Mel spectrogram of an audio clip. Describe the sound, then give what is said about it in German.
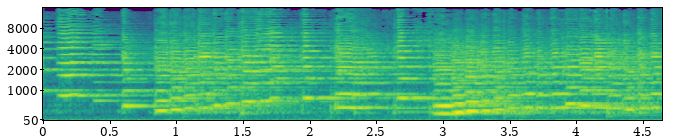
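Solo violin playing a melodic phrase, bright bowed tones with sliding, gliding notes and several swells in loudness, heard alone without voices. “Es war nicht die Geige, die klingt nämlich so.”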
